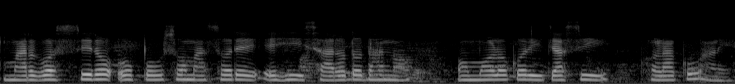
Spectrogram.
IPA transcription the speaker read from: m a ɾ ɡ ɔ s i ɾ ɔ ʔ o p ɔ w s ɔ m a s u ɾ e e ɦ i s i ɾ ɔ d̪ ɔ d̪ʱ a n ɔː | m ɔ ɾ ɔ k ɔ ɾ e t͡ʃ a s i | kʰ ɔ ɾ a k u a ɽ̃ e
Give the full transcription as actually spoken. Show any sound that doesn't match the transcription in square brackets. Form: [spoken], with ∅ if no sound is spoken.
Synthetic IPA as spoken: m a ɾ ɡ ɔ s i ɾ ɔ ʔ o p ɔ w s ɔ m a s [ɔ] ɾ e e ɦ i s [a] ɾ ɔ d̪ ɔ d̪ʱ a n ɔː | m ɔ [ɭ] ɔ k ɔ ɾ [i] t͡ʃ a s i | kʰ ɔ [ɭ] a k u a ɽ̃ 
